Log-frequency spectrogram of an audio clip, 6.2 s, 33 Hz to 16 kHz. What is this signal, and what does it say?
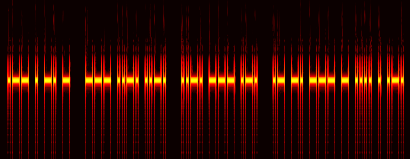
Morse code, heard as a keyed tone, about 34 wpm, 700 Hz. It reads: WENT OFF FOR ANOTHER
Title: Sentences from Top 1500 Words 35wpm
